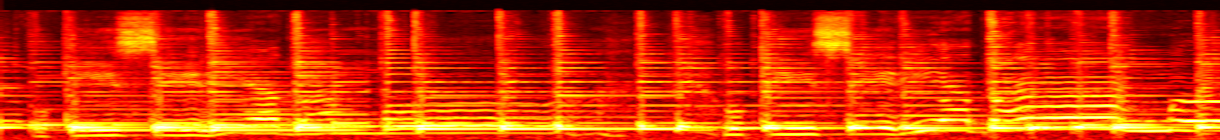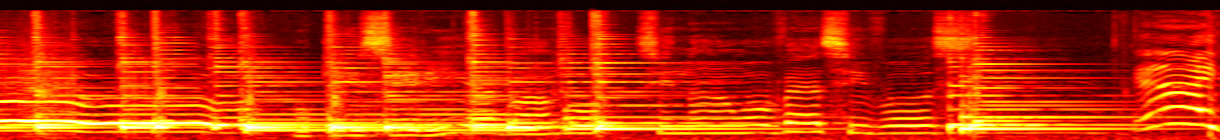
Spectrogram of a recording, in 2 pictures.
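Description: Ukulele strummed in a steady rhythm, with a man singing a melody over it. The strumming thins out near the end as the song closes.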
